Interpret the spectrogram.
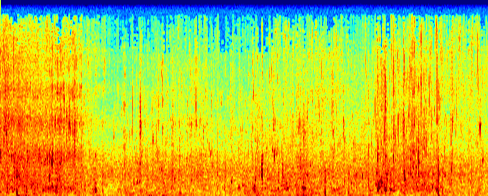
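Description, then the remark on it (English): Water laps steadily against the hull of a boat on a lake, a soft, continuous sloshing with occasional small splashes, fairly quiet, with no voices. “Except for the lapping waves and the occasional page being turned, all was quiet.”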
